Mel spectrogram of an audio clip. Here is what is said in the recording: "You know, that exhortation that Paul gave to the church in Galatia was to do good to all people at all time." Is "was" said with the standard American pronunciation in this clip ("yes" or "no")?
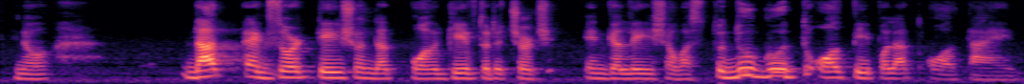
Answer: no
